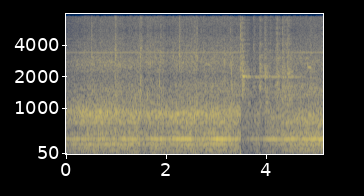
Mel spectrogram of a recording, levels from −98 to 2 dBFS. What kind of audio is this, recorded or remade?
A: recorded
